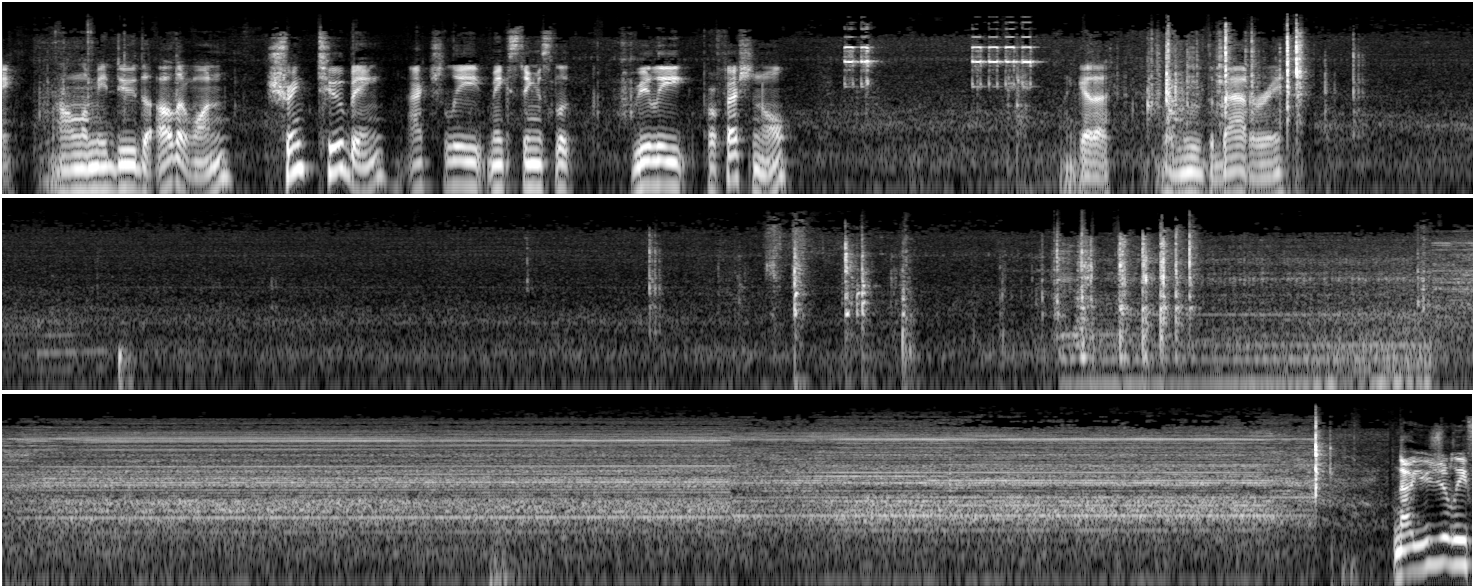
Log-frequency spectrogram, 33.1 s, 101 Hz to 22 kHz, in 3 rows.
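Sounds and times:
heat gun blowing with whine: 19.0s - 32.5s.

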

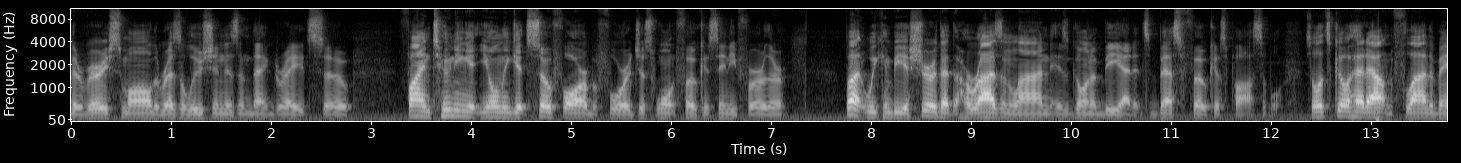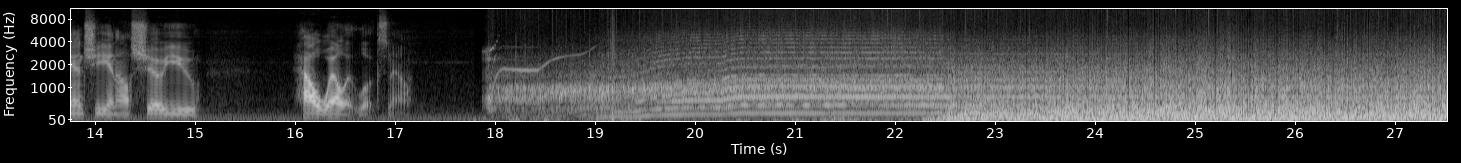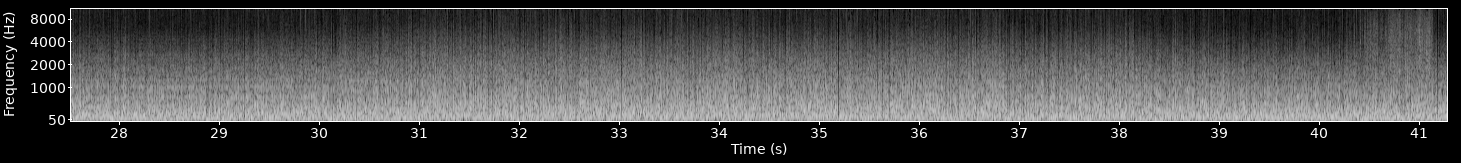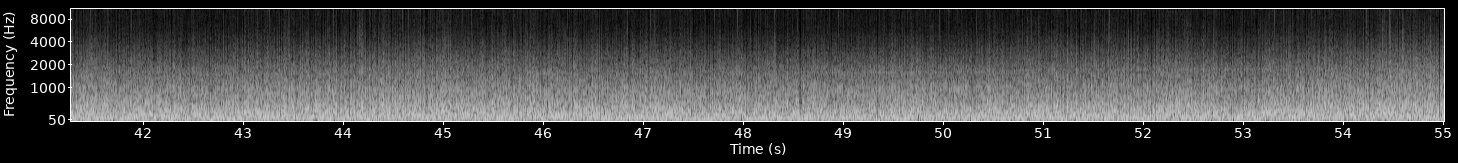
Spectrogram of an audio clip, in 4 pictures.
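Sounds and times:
electric motor whine: 17.8s - 27.7s
propeller and wind rush: 19.1s - 55.0s.

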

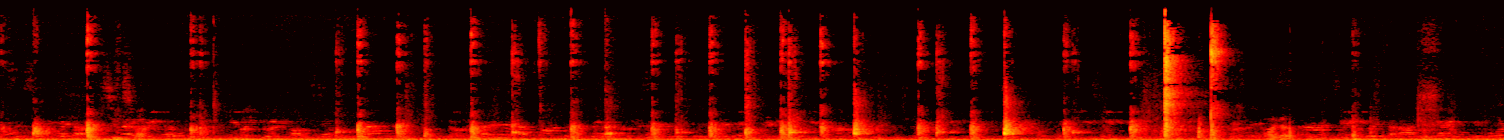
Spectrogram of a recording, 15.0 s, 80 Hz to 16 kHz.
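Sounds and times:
table tennis ball ticking: 3.3s - 12.2s.

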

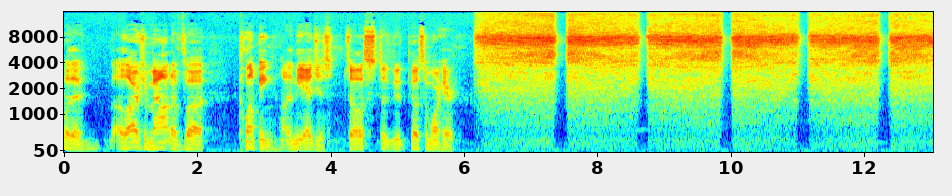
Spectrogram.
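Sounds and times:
aerosol spray hissing: 6.2s - 13.0s.

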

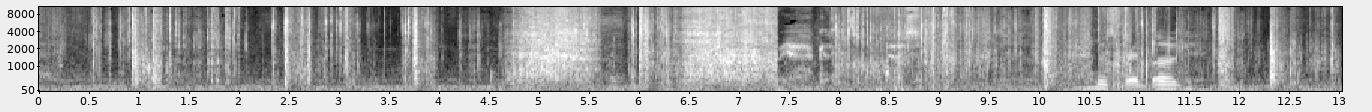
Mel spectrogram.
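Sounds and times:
plastic packs crinkling: 0.0s - 13.0s.

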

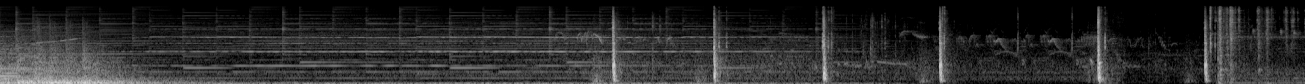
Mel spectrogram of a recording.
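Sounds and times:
birds chirping faintly: 0.0s - 13.0s.

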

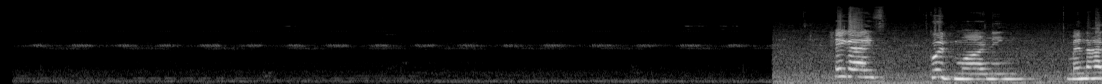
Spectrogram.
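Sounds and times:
cricket chirping: 0.2s - 7.8s
low background hum: 0.2s - 11.0s.

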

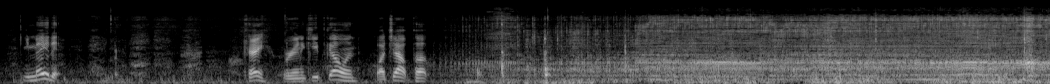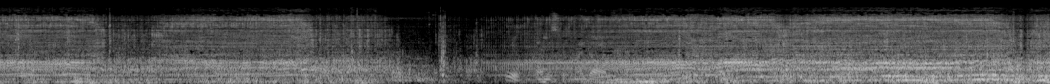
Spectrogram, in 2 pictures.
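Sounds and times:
tyre and wind noise: 0.0s - 21.0s
electric motor whine: 4.4s - 21.0s.

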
